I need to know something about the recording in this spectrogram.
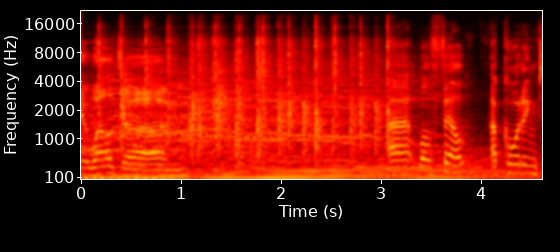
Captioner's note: crew and clap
